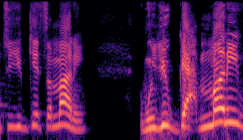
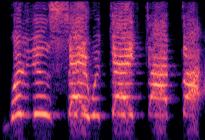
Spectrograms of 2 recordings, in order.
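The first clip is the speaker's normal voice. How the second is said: online show voice; 13 semitones higher than usual. Shown as a demonstration. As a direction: blast it out for the online crowd. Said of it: "theatrics is to entertain you".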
